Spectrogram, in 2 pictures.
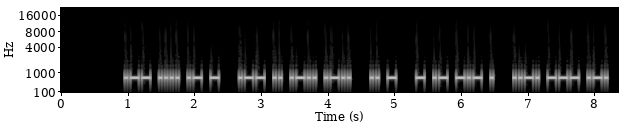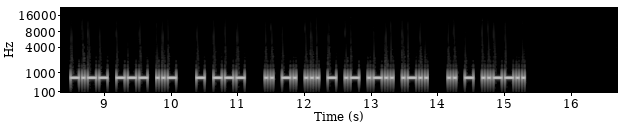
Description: Morse code, heard as a keyed tone, about 28 wpm, 700 Hz. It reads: WHAT WILL IT TAKE FOR YOU TO INSTALL IT?
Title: Sentences from Top 1600 Words 28wpm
